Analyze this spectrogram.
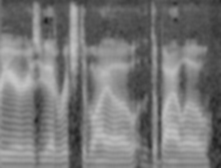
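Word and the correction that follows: Dalbello: I'm saying his name wrong, probably. – Del Bello.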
